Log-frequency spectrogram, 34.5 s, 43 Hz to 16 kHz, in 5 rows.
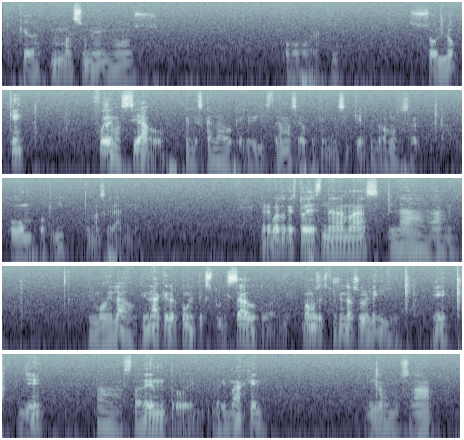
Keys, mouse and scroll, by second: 0.7-3.7 drag, 4.2 click, 5.0-6.0 middle drag, 6.0-6.5 scroll up 1, 7.0 shift+middle click, 7.5 shift+scroll up 1, 7.7 shift+scroll down 1, 8.3 middle click, 9.2 middle click, 9.8 middle click, 11.5-13.0 drag, 13.5 s, 16.7 click, 18.5 middle click, 19.3 scroll up 1, 19.9 shift+scroll up 1, 19.9-21.1 shift+middle drag, 21.3-22.7 shift+middle drag, 26.9 e, 27.6 y, 30.6 click, 32.1 middle click, 33.4 shift+middle click, 34.0-34.4 shift+scroll up 2.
